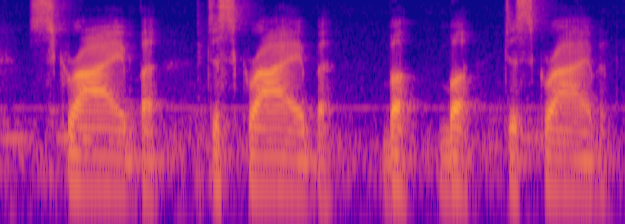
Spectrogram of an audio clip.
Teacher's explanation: it starts out from the front of your mouth, skra, and goes deep.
